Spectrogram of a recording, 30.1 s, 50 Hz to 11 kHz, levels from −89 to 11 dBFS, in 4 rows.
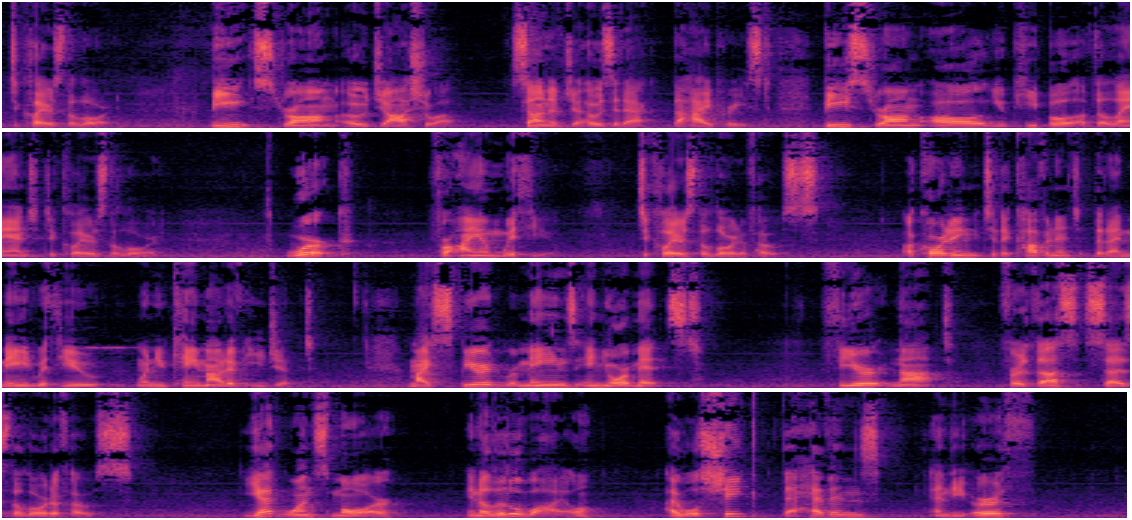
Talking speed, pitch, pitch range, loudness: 160 wpm, 145 Hz, 125-165 Hz, -18 LUFS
